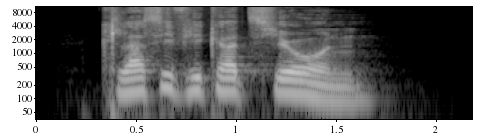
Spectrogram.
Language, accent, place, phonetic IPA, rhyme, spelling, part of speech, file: German, Germany, Berlin, [klasifikaˈt͡si̯oːn], -oːn, Klassifikation, noun, De-Klassifikation.ogg
- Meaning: classification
